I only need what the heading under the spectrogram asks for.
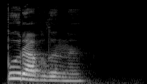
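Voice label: "пыравлыны", Komi, female; kpv audio dict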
